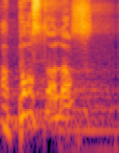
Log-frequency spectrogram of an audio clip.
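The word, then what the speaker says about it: ἀπόστολος: The word apostle comes from the Greek word apostolos. Like full mouth. Like speaking full mouth.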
